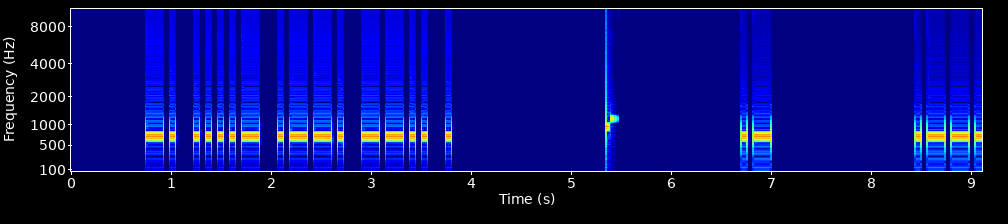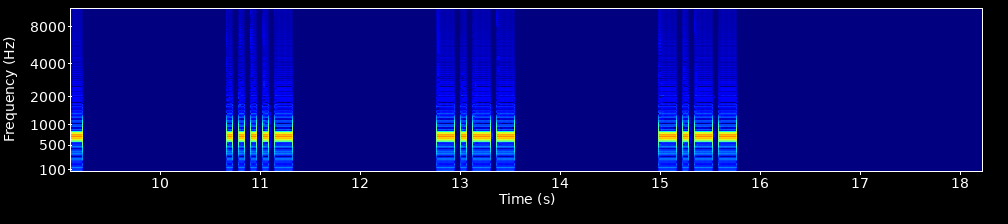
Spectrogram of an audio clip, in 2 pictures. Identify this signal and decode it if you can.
Morse code, heard as a keyed tone, about 20 wpm, spaced as for 9 wpm, 700 Hz. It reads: N4PZE AJ4YY
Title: USA Call Signs - 8x Character Spacing - 20wpm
